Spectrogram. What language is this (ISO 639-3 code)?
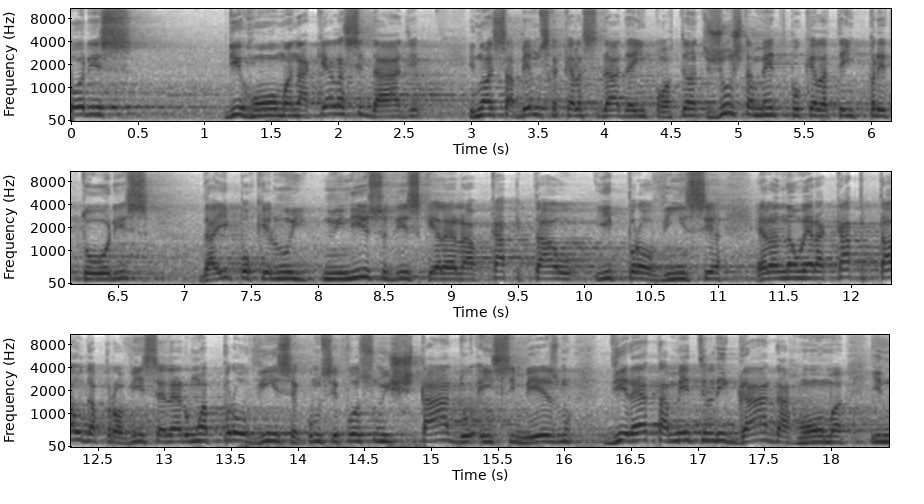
por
